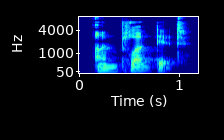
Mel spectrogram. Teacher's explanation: Link the D with the next word, it.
